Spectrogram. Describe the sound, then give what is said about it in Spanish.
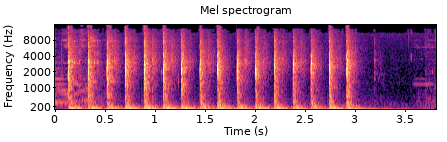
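A rapid, steady run of about a dozen loud knocks on a door in China, rapping evenly for three seconds before stopping abruptly, with no voices. “El otro día me puse a tocar la puerta en China. Y fui caminando y toqué la puerta y dije”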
